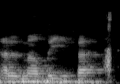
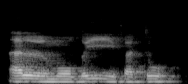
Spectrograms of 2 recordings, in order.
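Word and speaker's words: المضيفة: Dialog di sini, dialog antara al-mudhifah. Ini mimnya dhammah ya. Jangan pula nanti kita bacanya al-madhifah atau al-midhifah. Al-mudhifatu.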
